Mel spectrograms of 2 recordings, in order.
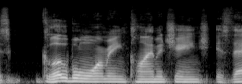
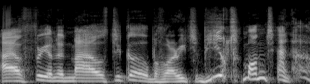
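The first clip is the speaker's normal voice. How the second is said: put-on old-fashioned Victorian British accent, pitched up; 5 semitones higher than usual. Joking about how truck drivers talk, in a mock Victorian British voice. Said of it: "just Victorian British guys".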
